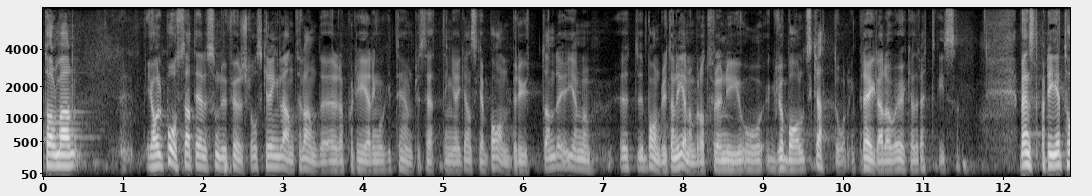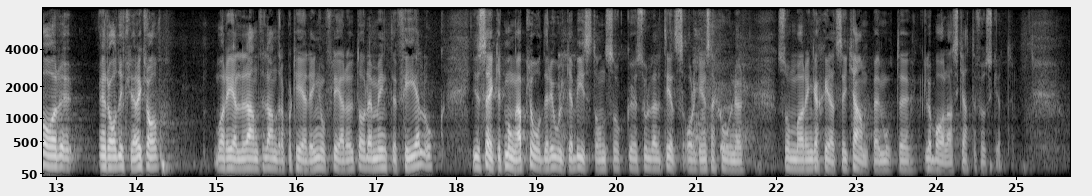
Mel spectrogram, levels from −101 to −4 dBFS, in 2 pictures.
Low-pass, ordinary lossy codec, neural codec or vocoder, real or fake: none; none; none; real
